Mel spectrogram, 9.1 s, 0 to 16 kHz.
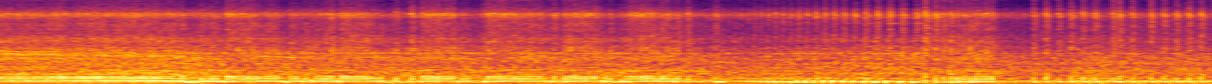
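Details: Murray 14.5 42" Widebody LT lawn tractor single-cylinder engine after muffler refit, carburetor adjustment and choke linkage cleaning: loud steady chug, runs evenly without stalling; normal running.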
